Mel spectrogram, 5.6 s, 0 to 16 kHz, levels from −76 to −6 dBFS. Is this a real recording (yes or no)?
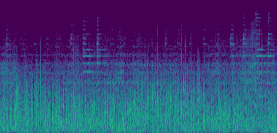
yes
